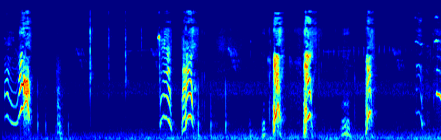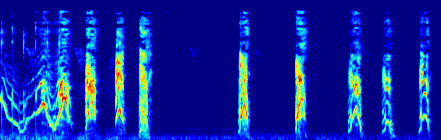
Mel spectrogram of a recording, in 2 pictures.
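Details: Bernese Mountain Dog puppy giving short, high-pitched yappy barks and squeaky whines, spaced irregularly at first, then repeated roughly every second toward the end.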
